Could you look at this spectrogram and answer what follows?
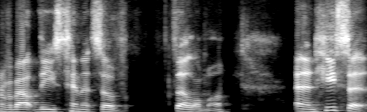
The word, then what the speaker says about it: Thelema: So in addition to all that, Crowley was also the founder of a spiritual movement known as the Church of either Thelema or Thelema. I've heard it pronounced both ways. I'm going to pronounce it Thelema.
